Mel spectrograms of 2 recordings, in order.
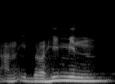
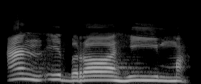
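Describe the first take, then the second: First: The name ends with an 'in' sound. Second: The name ends with an 'a' vowel. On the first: The speaker calls it wrong. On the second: The speaker calls it right.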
